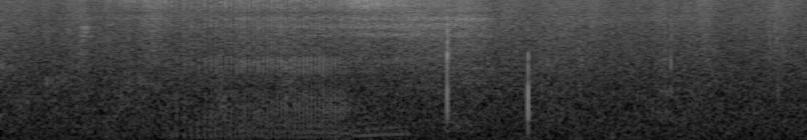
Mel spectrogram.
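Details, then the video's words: Boomer, a very large domestic cat, dozing off again indoors with a humanlike snore: one drawn-out, low, buzzy rasp midway, followed by two sharp clicks against a soft room hiss. "Boomer the kitty Snoring human style"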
